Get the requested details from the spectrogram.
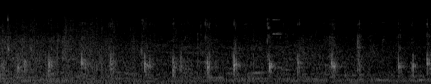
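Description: Horse hooves clip-clop at a steady, even trot, as from a horse-drawn carriage, with crisp regular hoofbeats on hard ground over a faint rumbling background. No one speaks.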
